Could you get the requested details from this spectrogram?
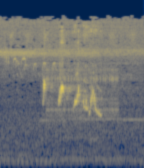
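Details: Red-whiskered bulbul singing in the morning, used for voice training: a single quick phrase of four bright, warbling chirped notes dropping slightly in pitch, over quiet low hum.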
